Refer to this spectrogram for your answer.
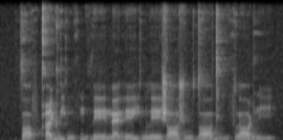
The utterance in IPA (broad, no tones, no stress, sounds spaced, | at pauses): t̪ ɒː f qʼ iː ɖ uː j uː f m ṳ ð eː m æː r eː j uː l eː ʒ ɒː ʒ uː d ɒː d i β ṳ f l ɒː ɖ n̪ iː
